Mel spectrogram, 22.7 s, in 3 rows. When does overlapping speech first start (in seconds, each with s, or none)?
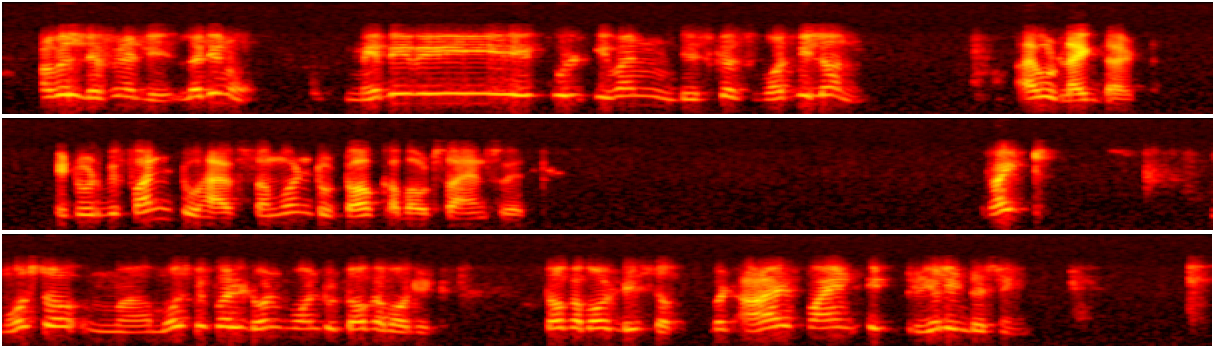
none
